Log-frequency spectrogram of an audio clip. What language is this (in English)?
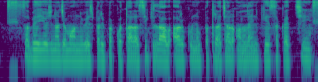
Maithili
